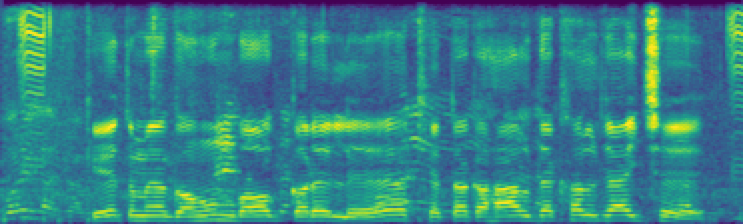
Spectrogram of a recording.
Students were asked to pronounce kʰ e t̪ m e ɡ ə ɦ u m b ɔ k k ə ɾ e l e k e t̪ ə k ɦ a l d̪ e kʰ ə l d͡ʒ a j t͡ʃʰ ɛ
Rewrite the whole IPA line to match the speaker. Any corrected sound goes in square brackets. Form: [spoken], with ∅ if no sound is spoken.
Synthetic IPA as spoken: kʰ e t̪ m e ɡ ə ɦ u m b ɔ [ɡ] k ə ɾ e l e [kʰ] e t̪ ə k ɦ a l d̪ e kʰ ə l d͡ʒ a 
